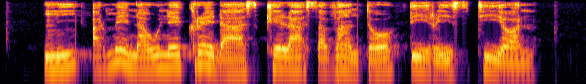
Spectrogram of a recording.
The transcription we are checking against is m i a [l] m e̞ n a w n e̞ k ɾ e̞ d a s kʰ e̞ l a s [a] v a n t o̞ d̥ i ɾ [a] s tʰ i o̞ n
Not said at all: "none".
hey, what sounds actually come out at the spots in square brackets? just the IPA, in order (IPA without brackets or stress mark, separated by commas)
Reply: l, a, i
